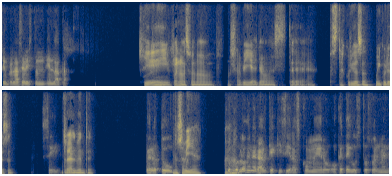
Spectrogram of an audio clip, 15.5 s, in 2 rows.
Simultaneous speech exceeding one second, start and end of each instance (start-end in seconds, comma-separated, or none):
none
